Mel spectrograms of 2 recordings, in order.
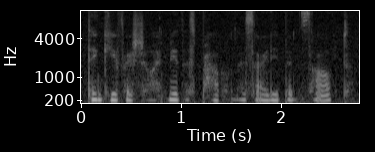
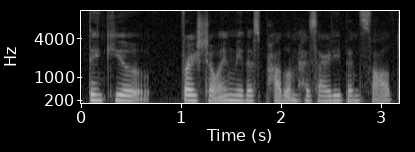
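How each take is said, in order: First: It is said very softly. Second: It is said at normal volume.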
